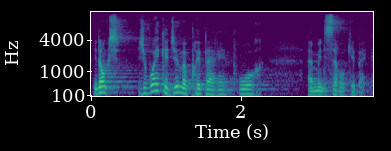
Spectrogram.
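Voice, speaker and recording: A pastor in his sixties from Western Canada, a native English speaker, gives an animated sermon testimony that rises in emphasis and is full of "là" fillers. His mid-range voice is brisk, and the recording carries long hall reverb.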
